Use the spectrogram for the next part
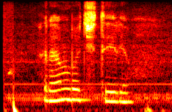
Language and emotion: Russian, neutral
